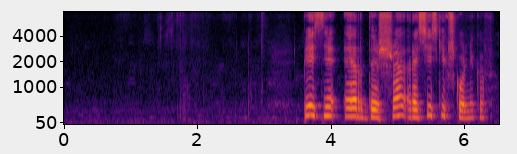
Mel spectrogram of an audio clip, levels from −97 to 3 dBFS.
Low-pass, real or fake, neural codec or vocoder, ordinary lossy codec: none; real; none; none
